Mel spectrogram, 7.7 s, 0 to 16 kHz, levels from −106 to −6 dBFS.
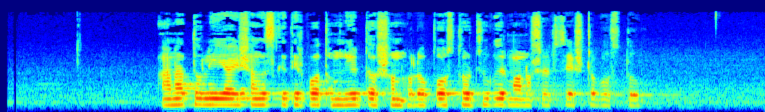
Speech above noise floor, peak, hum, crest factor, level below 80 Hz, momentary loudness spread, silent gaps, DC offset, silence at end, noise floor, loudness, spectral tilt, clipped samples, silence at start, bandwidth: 32 dB; -12 dBFS; none; 18 dB; -84 dBFS; 11 LU; none; under 0.1%; 1.15 s; -61 dBFS; -29 LUFS; -4 dB/octave; under 0.1%; 1.6 s; 11.5 kHz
